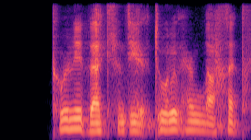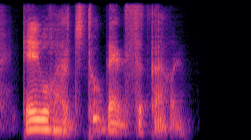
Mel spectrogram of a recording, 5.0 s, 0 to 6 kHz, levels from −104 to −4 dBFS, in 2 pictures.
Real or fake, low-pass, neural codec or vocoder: fake; 5.4 kHz; codec, 16 kHz, 0.5 kbps, FreqCodec, larger model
